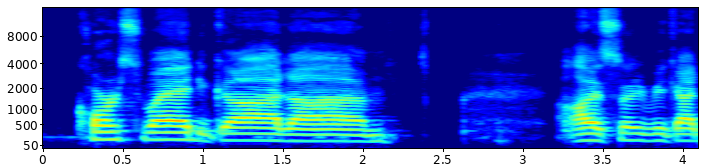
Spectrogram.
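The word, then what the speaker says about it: Corenswet: David Cornsweet. Cornsweet.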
